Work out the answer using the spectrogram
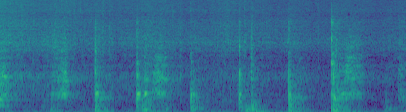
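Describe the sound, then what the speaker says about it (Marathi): Onions and spices sauté in a pan for an aubergine and potato curry, giving a steady sizzle broken by several sharp scraping stirs of a spoon at irregular intervals, close and moderately loud. "एवढं सगळं झालं की पुन्हा सगळं असं छान सॉटे करून घ्या"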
